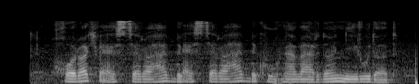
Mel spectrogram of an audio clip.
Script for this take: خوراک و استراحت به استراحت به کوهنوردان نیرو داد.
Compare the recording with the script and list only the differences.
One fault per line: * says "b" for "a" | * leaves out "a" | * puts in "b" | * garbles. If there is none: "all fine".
all fine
